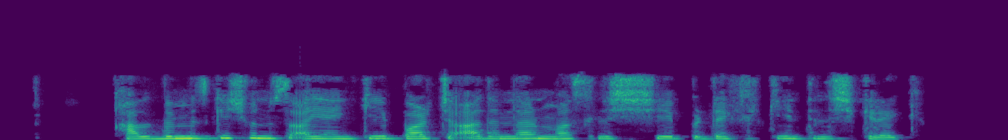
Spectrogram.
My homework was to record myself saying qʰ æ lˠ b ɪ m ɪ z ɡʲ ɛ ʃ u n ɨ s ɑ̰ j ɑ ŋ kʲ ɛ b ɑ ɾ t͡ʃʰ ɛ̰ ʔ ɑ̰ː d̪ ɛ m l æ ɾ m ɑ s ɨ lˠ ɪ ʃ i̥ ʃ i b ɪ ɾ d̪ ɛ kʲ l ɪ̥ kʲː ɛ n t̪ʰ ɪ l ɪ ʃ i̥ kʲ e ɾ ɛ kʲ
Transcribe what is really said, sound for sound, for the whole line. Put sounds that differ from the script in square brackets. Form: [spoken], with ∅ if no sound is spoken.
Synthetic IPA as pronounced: qʰ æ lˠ b ɪ m ɪ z ɡʲ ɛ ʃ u n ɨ s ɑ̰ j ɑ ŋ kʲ [i] b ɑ ɾ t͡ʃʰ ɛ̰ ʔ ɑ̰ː d̪ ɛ m l æ ɾ m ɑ s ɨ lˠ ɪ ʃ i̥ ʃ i b ɪ ɾ d̪ ɛ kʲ l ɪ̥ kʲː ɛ n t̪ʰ ɪ l ɪ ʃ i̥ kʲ e ɾ ɛ kʲ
